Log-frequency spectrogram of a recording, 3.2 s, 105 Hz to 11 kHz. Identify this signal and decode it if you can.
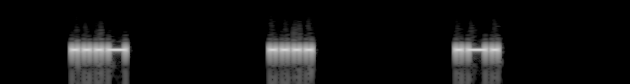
Morse code, heard as a keyed tone, about 42 wpm, spaced as for 11 wpm, 700 Hz. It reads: VHR
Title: USA Call Signs - 6 Characters - 8x Character Spacing - 40wpm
